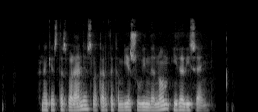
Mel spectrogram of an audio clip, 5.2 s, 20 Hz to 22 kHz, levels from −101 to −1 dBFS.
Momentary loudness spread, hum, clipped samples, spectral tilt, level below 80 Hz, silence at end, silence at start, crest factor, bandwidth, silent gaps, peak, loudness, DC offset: 8 LU; none; under 0.1%; -5 dB/octave; -74 dBFS; 1.05 s; 0.85 s; 18 dB; 10.5 kHz; none; -20 dBFS; -36 LUFS; under 0.1%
